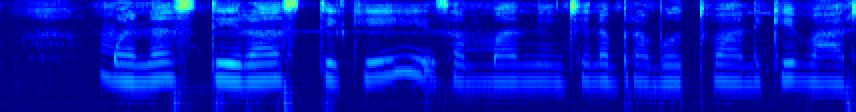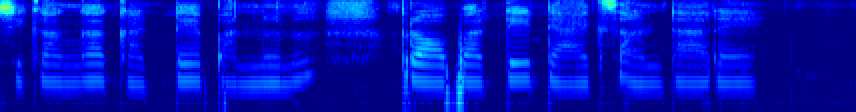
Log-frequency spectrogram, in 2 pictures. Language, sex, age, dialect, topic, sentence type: Telugu, female, 18-24, Telangana, banking, statement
